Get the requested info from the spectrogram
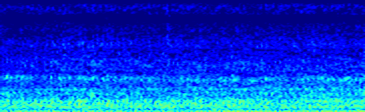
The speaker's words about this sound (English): Can you hear that? It's just a truck making noise. Just want to make sure everybody can hear it.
